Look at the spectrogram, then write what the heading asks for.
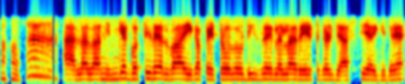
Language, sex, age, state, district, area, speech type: Kannada, female, 45-60, Karnataka, Tumkur, rural, conversation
